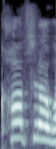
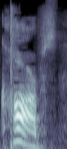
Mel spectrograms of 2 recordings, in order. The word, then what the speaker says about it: corpse: 그래서 여러분들 코에 대해서 절대 이걸 갖다가 corpse라고 하면 해병대 시체가 돼버리는 거니까 이건 그대로 발음하셔야 돼요. corpse. P자 발음하고 이자도 빼시면 안 돼요.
